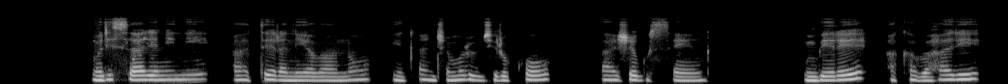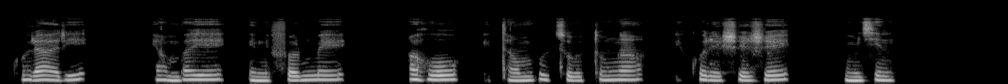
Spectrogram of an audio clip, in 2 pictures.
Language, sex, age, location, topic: Kinyarwanda, female, 18-24, Huye, education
